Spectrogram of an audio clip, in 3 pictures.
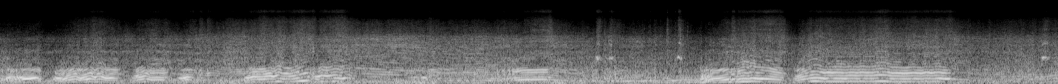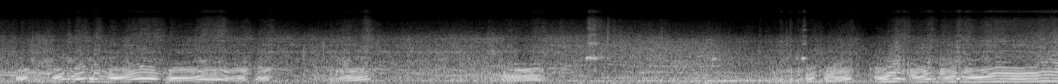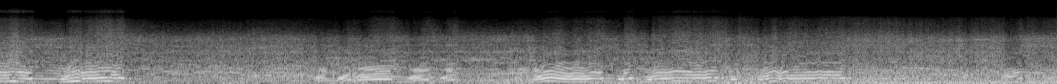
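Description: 2024 KTM 250 SX two-stroke motocross engine, heard from on the bike, revving up and dropping back over and over as the rider opens and shuts the throttle and changes gear.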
